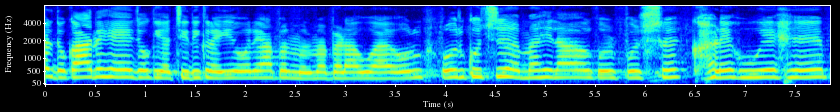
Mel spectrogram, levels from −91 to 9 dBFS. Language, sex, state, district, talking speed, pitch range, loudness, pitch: Bhojpuri, female, Bihar, Gopalganj, 160 wpm, 255-275 Hz, -28 LUFS, 265 Hz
